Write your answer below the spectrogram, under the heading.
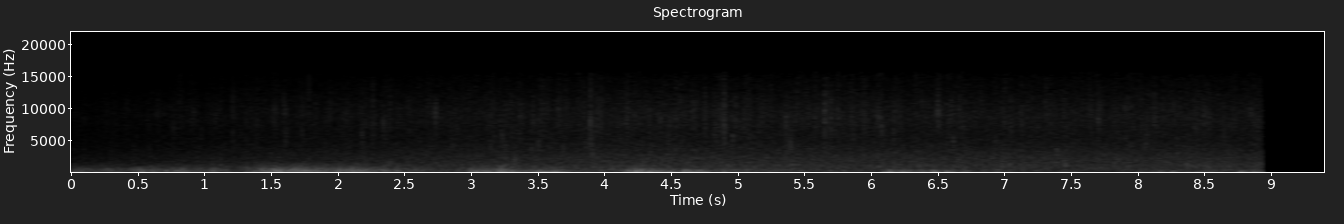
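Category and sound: nature, rain falling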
